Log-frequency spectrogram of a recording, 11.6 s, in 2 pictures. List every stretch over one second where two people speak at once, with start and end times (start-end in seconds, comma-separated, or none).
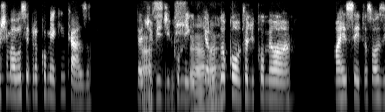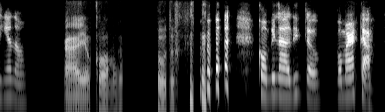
2.1-3.4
